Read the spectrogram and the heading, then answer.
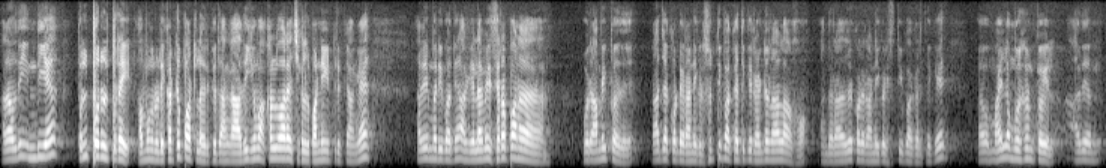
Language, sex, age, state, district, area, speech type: Tamil, male, 30-45, Tamil Nadu, Viluppuram, urban, spontaneous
